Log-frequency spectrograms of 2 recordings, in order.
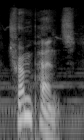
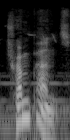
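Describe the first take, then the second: First: The two names are said slowly and separately. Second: The two names are said fast, run together.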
